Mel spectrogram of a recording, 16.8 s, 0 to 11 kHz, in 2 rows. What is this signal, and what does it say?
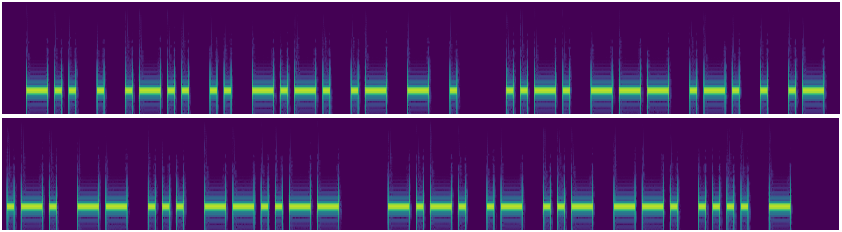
Morse code, heard as a keyed tone, about 17 wpm, 700 Hz. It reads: DELICATE FOREARMS, CAUGHT
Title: A Sound Of Thunder 17wpm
